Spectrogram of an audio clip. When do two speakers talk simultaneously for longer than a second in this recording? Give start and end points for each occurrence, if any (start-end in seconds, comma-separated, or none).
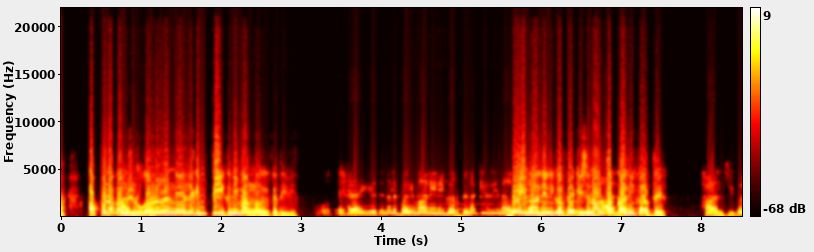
5.6-7.2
